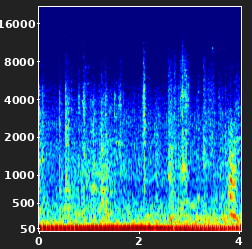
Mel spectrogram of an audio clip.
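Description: Metal wheel clamps clicking and clanking as they are handled and fitted, a quick run of sharp irregular clicks over a steady low engine hum.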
